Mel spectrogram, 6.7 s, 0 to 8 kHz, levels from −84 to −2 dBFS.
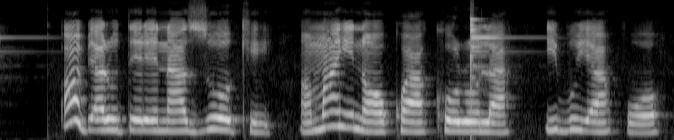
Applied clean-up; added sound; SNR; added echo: none; Hammer / Chink, clink; 15 dB; none.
